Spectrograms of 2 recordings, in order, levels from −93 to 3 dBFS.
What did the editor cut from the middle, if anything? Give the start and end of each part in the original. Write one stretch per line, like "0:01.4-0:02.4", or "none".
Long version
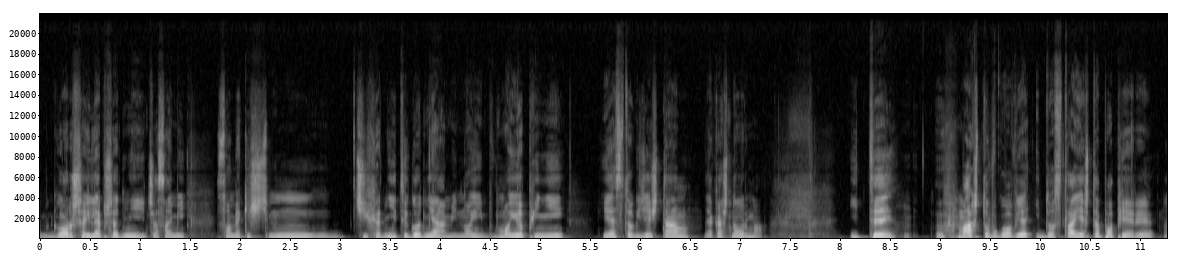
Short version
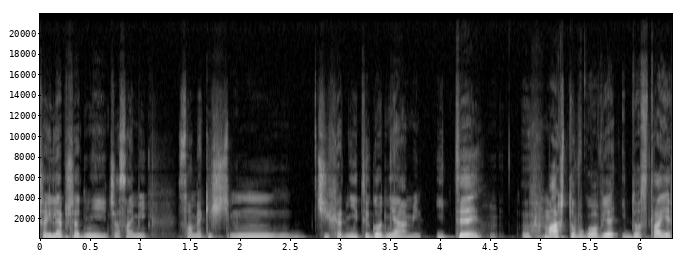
0:04.2-0:07.9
